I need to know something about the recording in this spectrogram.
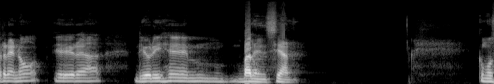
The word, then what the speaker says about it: Renau: arte española que es Josep Renau, pero se pronuncia Renault, era de origen valenciano.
